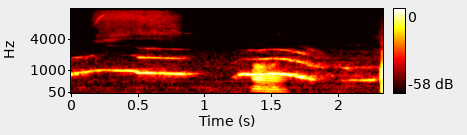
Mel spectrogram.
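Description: A dog whining: a thin, high whine held for most of a second, then a second, shorter whine that falls in pitch at its end.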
